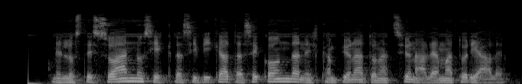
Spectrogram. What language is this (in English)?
Italian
